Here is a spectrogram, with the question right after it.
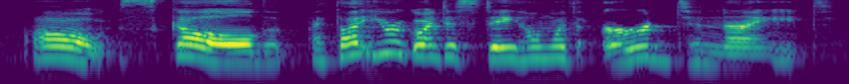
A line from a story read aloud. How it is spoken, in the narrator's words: whined Keiji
